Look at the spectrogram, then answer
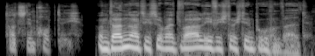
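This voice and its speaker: An actor playing a haunted, brooding man who narrates a confession in a radio drama, measured and with deliberate pauses. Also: fairly high pitch. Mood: matter-of-fact confession. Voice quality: gravelly, husky. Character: tall, haunted man calmly confessing to a killing. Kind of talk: literary radio drama monologue.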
